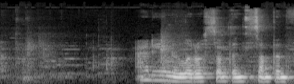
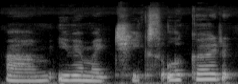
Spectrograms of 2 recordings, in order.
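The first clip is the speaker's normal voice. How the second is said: whispering; 12 dB quieter than usual. Real, not acted. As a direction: keep it to a soft whisper. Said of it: "I'm whispering because, my son woke up".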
